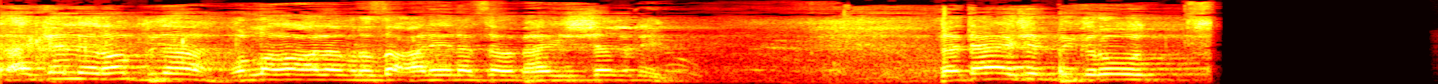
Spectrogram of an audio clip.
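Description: A young man speaks with passion into a microphone, heard through loudspeakers in a large echoing space.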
